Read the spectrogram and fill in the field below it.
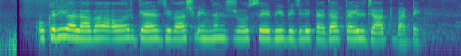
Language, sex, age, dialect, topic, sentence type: Bhojpuri, female, 18-24, Northern, agriculture, statement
